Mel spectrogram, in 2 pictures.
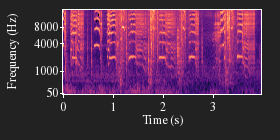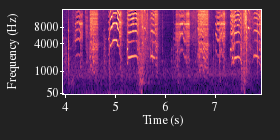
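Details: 1989 Yamaha YZ250 two-stroke dirt bike the seller couldn't start, apparently fitted with a cheap aftermarket carb: repeated kicks spin the engine with a squeaky chirp and dull thumps, but it never catches. Turns over without starting.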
